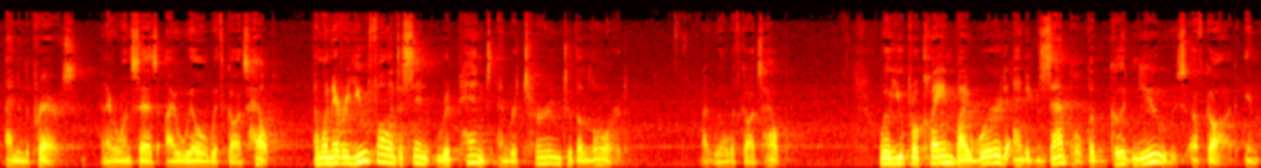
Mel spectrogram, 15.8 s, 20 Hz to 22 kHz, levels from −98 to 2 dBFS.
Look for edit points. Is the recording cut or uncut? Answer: cut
